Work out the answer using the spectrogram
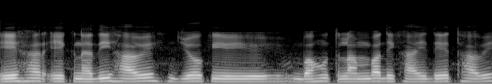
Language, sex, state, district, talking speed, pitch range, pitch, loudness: Chhattisgarhi, male, Chhattisgarh, Raigarh, 135 wpm, 130-145 Hz, 135 Hz, -17 LUFS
